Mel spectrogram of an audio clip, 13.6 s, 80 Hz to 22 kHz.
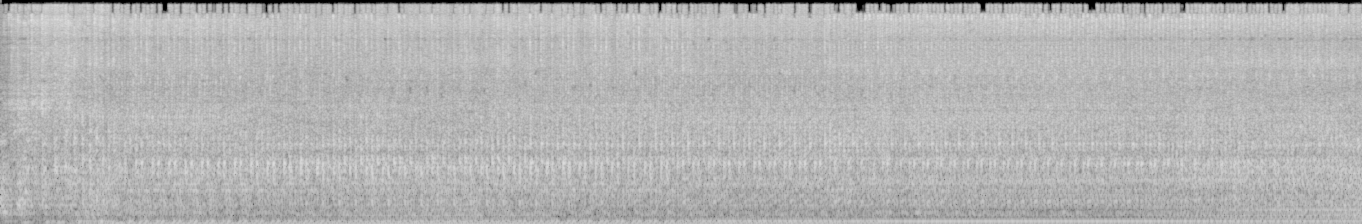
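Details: Deutz Fahr D4506 air-cooled diesel tractor test run on a cold morning after replacing the cogged V-belt driving alternator and cooling blower: steady clatter and blower hum, settling to a slightly different speed partway through; healthy, normal idle.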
